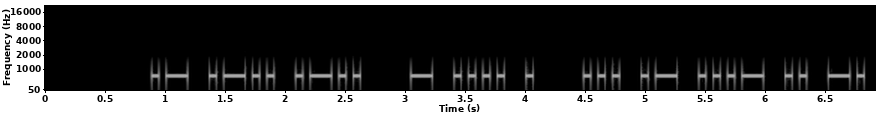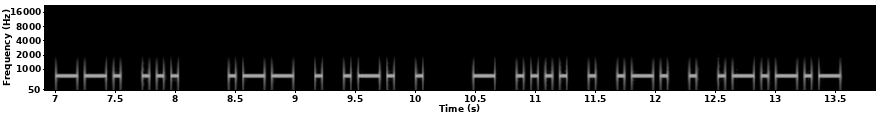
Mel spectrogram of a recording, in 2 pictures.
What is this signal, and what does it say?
Morse code, heard as a keyed tone, about 20 wpm, 700 Hz. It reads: ALL THE SAVINGS WERE THERE.
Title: Sentences from Top 1200 Words 20wpm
